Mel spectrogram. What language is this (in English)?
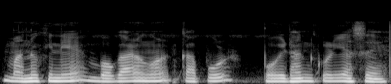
Assamese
